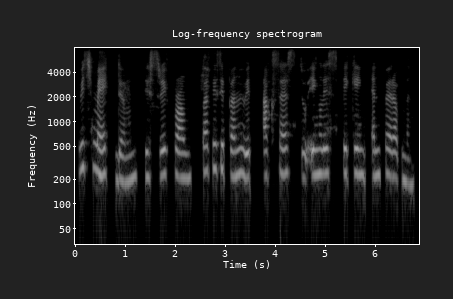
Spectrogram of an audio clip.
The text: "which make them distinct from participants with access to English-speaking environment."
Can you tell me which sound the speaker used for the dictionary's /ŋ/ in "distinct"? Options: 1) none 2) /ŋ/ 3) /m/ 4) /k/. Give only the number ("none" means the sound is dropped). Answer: 1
